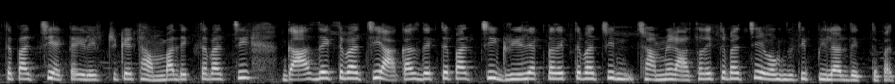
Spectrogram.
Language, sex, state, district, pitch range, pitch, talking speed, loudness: Bengali, female, West Bengal, Dakshin Dinajpur, 230-270 Hz, 255 Hz, 175 wpm, -17 LUFS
